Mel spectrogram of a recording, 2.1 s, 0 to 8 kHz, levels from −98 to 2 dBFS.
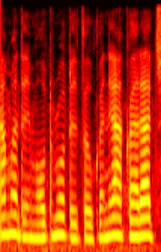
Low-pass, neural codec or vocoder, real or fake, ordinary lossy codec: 7.2 kHz; autoencoder, 22.05 kHz, a latent of 192 numbers a frame, VITS, trained on many speakers; fake; none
